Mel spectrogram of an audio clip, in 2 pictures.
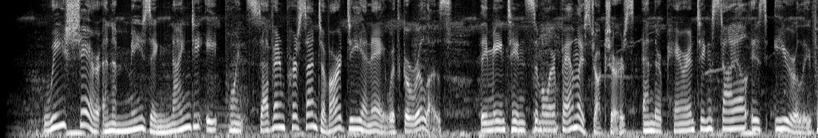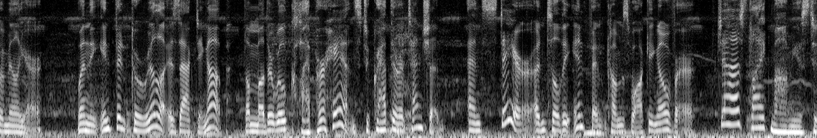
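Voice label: narration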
